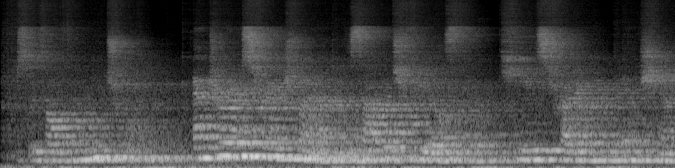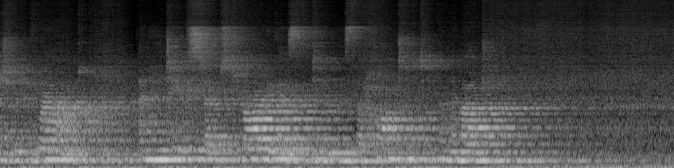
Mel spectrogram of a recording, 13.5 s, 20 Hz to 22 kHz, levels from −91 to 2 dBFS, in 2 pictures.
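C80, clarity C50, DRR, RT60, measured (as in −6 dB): −2.5 dB, −4.5 dB, −15.0 dB, 2.9 s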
